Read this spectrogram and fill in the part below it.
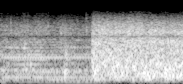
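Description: Gunshots in a Western television drama, a short burst of loud close gunfire that cuts in sharply partway through and continues as a dense crackle.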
